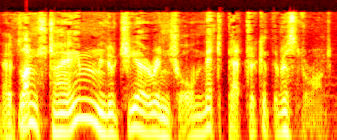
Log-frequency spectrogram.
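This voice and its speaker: A man's voice: medium pitch, huge pitch swings, normal speed, creaky, breathy edge, dry recording, exaggerated voice. A man giving scripted narration for a radio drama.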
